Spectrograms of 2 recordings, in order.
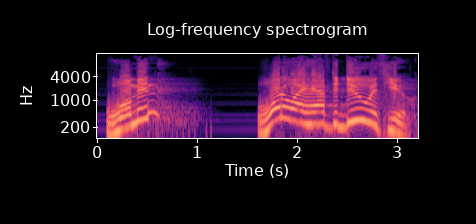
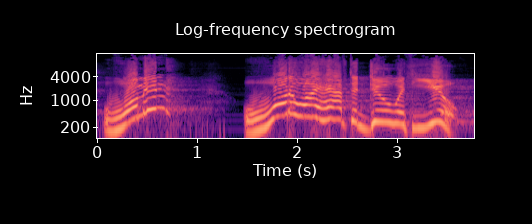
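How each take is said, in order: First: Loud, high stern Woman, stress on do; the emphatic take again; emphatic rebuke. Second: Loud, high, stern Woman and do; a sharp, emphatic confrontation; emphatic rebuke. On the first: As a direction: rebuke her firmly. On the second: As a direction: scold his mother with full emphasis. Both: Shown as a demonstration. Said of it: "emphasis, mine".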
